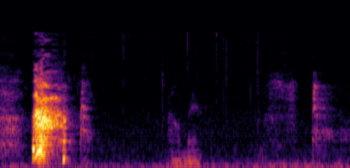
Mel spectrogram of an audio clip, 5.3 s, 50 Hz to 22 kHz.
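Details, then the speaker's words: Adult live-streamer coughs while playing The Last of Us Part II on PS5: one loud, harsh cough burst, then a smaller second burst, with game sounds in the background. "Maaf ya teman-teman kalau saya batuk-batuk ya selama live streaming"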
